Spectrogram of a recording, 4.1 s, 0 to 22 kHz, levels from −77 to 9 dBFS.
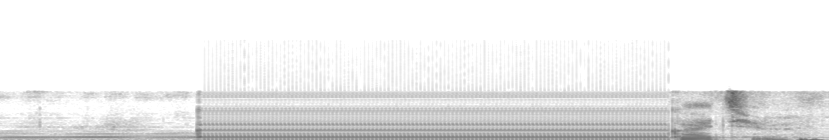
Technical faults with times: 1.03-3.35 system hang loop

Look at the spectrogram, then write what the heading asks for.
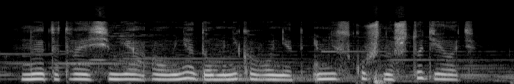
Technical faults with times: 0.00-5.14 sample clock jitter

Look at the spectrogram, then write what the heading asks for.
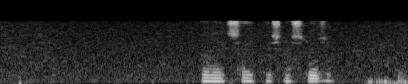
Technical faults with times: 0.00-4.08 noise suppressor artifacts
3.66-4.08 speech cut by the noise suppressor

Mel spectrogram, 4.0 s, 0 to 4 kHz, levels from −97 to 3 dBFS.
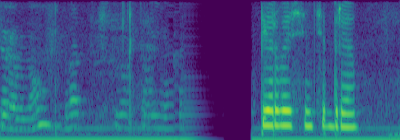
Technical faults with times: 1.62-1.81 short concealed packet loss
1.85-2.53 long network dropout

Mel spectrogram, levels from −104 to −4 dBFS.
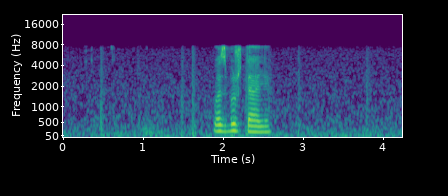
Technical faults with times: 0.00-4.25 overdone noise removal

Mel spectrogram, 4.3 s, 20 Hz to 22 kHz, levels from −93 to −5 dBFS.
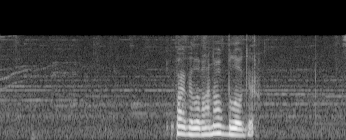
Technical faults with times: none

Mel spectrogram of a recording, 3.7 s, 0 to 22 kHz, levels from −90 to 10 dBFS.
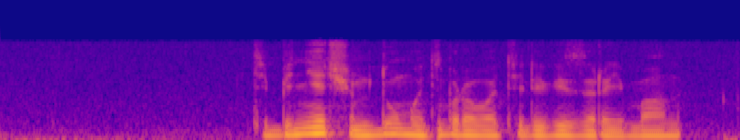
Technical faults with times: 2.18 compressed frames skipped
3.38-3.40 compressed frames skipped

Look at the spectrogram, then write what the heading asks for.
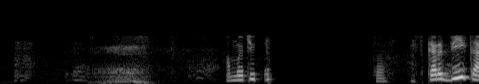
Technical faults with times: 0.00-4.80 DECT cordless phone buzz
2.40-2.66 short concealed packet loss
2.68-3.69 long network dropout

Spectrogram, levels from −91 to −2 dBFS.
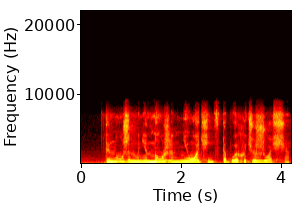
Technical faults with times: none

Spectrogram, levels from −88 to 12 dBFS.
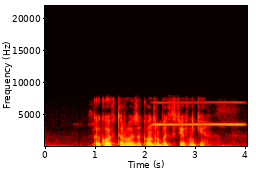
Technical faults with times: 0.66-0.69 gap at a join of encoded pieces
2.06-4.06 feedback whistle

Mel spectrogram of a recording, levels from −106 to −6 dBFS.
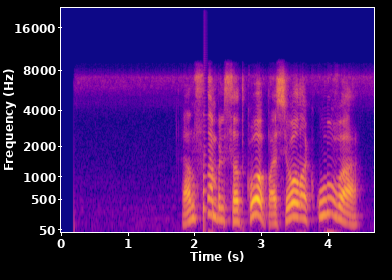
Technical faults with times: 2.13-2.21 burst of packet loss
2.41-2.45 short concealed packet loss
3.55-3.58 short concealed packet loss
3.94-4.00 short concealed packet loss

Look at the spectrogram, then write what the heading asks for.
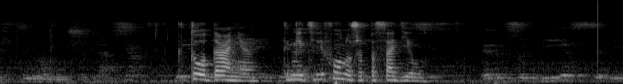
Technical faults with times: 0.17-5.98 word clock ticks

